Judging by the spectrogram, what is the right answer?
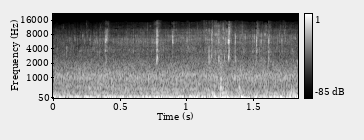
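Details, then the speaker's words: BMW X3 3.0i being bled for an air-lock fault code, coolant at max level with the pump activated: steady pump hum under irregular gurgling and sputtering; some air still trapped in the coolant. "see as you can hear there like some spotter in there so just there is a little bit of air"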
